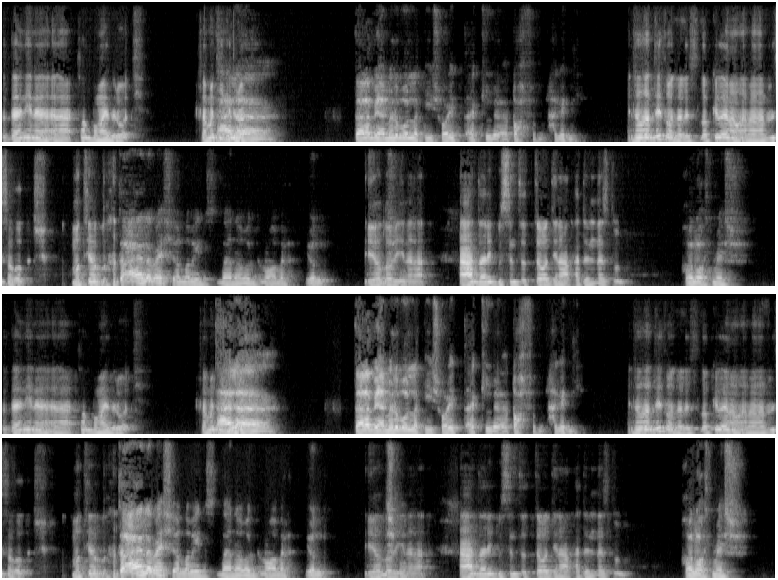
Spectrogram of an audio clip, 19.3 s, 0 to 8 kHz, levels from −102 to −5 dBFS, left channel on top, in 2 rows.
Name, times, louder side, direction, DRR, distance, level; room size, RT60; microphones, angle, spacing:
voice 1, 0.0-1.6 2.5-3.1 7.8-10.2 10.6-11.2 14.2-15.0 15.4-17.5, left 4 dB, 75° left, 0.9 m, -27 dB
voice 2, 2.7-3.4 4.4-7.2 11.1-13.7 14.3-14.8 18.2-18.9, right 3 dB, 80° right, 0.9 m, -25 dB
19.0 x 12.0 x 2.9 m
head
